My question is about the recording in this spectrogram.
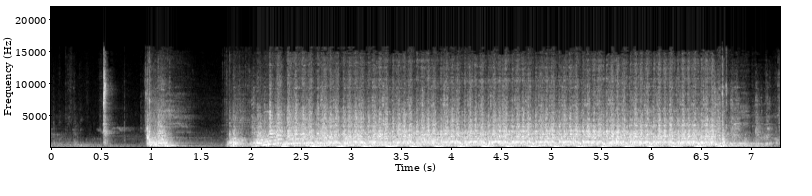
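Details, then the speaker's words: Old Ariens, sat in shed a couple of years, battery jumped, doused with spray: steady starter churn about three and a half beats a second with no firing; cranks no start, previously found to have no spark. "well i kind of abandoned this project a while back when i realized it had no spark and i definitely wasn't going to fix it in that"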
